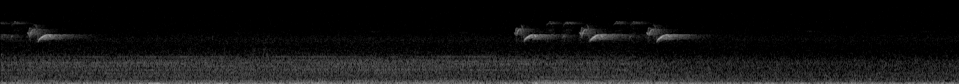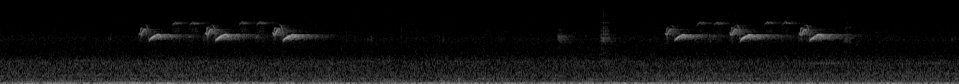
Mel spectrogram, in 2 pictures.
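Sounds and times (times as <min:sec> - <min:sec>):
Japanese tit singing two-part notes: 0:00.0 - 0:07.2, 0:11.0 - 0:13.0, 0:16.2 - 0:18.4
constant low rumbling noise: 0:00.0 - 0:07.5.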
